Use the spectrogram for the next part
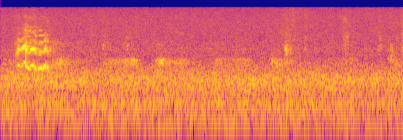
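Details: Morning call of a local red fox in Conifer, Colorado, where a large male with a whitish head was seen; a single harsh, raspy, high bark opens, followed by steady broadband hiss and faint distant sounds.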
